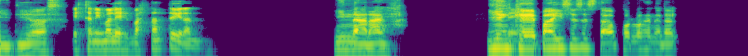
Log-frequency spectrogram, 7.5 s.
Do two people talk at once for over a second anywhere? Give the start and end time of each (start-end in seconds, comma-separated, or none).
none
